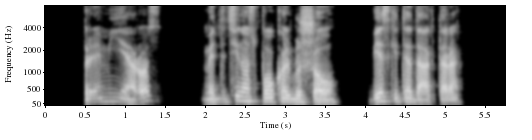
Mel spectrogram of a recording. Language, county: Lithuanian, Utena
